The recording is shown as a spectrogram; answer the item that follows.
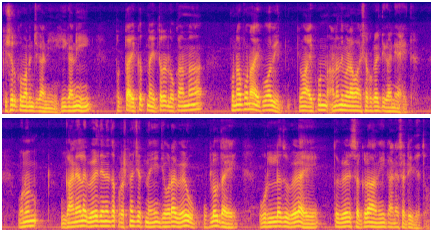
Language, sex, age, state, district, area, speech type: Marathi, male, 45-60, Maharashtra, Sindhudurg, rural, spontaneous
